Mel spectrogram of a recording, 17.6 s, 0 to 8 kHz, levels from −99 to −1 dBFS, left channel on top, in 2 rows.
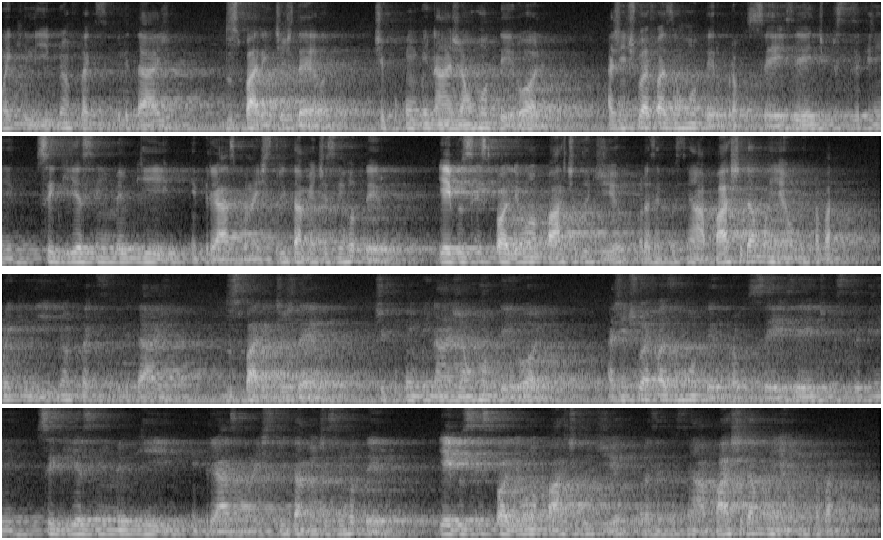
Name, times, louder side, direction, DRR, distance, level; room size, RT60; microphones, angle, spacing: voice 1, 0.0-1.7 2.2-3.3 3.7-5.5 6.1-12.6 13.2-17.1, left 2 dB, 55° left, 5 dB, 0.7 m, -31 dB
sound 1, 0.8-8.6, equal, 5° right, 0.4 m, -45 dB
13.5 x 7.9 x 3.2 m, 2.8 s
head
